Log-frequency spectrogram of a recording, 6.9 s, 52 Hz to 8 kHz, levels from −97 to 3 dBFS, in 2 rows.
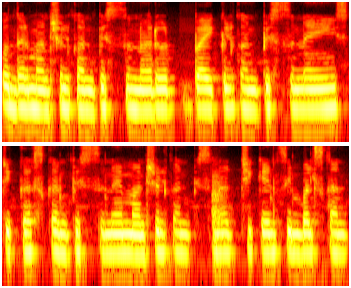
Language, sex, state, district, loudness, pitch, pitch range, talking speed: Telugu, female, Andhra Pradesh, Sri Satya Sai, -13 LUFS, 175 Hz, 175-180 Hz, 105 wpm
